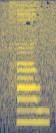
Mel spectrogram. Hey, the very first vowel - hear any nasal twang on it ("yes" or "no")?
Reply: no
